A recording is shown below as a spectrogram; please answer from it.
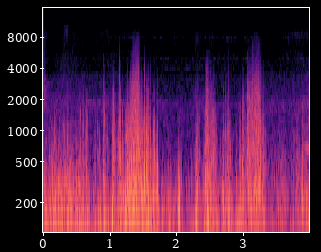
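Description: Wind buffeting a phone microphone in several strong gusts, over the low steady rumble of a moving river-cruise boat. The gusts ease off near the end.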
